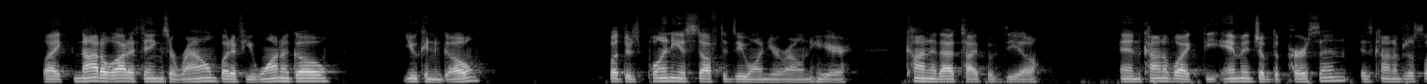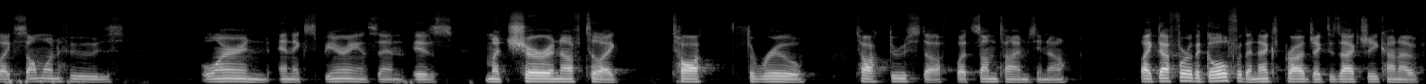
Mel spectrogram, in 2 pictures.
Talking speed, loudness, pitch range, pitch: 170 wpm, -21 LUFS, 120-140 Hz, 130 Hz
